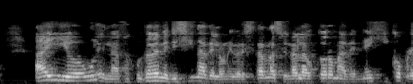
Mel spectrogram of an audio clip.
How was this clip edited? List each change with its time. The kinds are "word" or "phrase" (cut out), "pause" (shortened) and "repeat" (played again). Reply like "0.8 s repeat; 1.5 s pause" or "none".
1.0 s word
